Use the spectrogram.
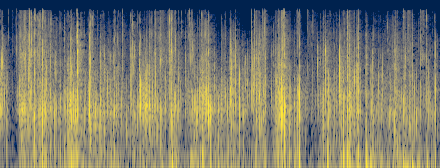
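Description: An empty blue IKEA BRATTBY woven polypropylene carrier bag with a yellow strap is crumpled and rubbed between the fingers. It gives off a steady stream of dry, crunchy crinkles and scratchy rustles, with brief louder crackling bursts standing out throughout. The crackles reach from low thuds up to bright, papery highs.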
